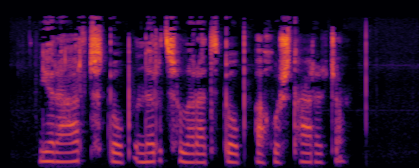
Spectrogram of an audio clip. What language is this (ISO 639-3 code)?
abk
